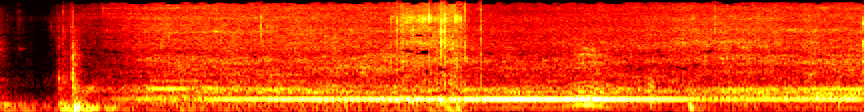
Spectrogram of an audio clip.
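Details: After a click, a steady mid-pitched motor hum runs a couple of seconds then stops: a heat pump condensate pump being tested, with the steam humidifier draining into it.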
